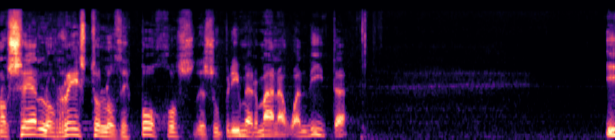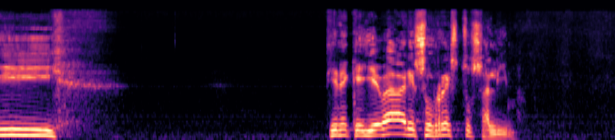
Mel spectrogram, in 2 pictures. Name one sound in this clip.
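A middle-aged man speaks with animation, close to a microphone, in bursts with pauses between them.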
